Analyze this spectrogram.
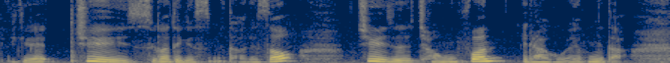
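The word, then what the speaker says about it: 句子: 자, 문장 성분을 볼 때 이 문장이라는 말을 중국어로는 쥐즈라고 합니다. 그래서 문장 성분을 중국어로 쥐즈 정펀이라고 이렇게 얘기를 합니다. 발음이 이게 쥐즈가 되겠습니다.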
